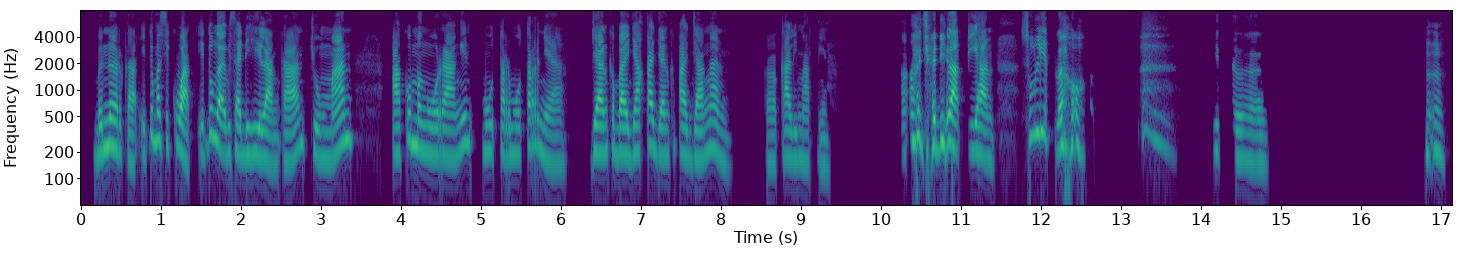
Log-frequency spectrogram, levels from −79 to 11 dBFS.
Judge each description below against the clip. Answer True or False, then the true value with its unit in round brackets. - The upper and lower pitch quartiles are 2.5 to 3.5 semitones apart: False (4.3 semitones)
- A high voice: True (195 Hz)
